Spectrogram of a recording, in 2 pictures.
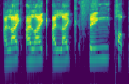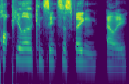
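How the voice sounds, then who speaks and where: A man's voice: high voice, unhurried, pushed and bright, smooth, no echo. A man giving blunt, sweary, mocking commentary as a casual stream host. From New Zealand. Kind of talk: casual critical commentary on a video.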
